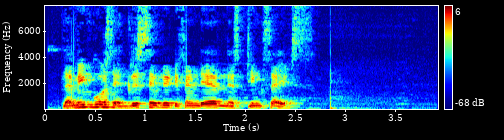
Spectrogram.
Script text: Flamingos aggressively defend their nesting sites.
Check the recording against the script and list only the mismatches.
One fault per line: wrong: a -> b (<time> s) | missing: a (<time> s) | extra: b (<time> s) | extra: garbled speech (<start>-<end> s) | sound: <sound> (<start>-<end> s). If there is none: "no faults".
sound: thud (2.8-3.5 s)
